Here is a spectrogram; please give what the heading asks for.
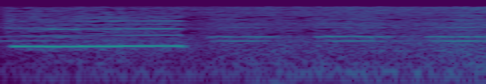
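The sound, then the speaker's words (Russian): A train pulling away from a station platform sounds a single steady whistle of about a second, then gives way to a low, continuous rumble with faint thin tones as it moves off. “И вот поезд трогается.”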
